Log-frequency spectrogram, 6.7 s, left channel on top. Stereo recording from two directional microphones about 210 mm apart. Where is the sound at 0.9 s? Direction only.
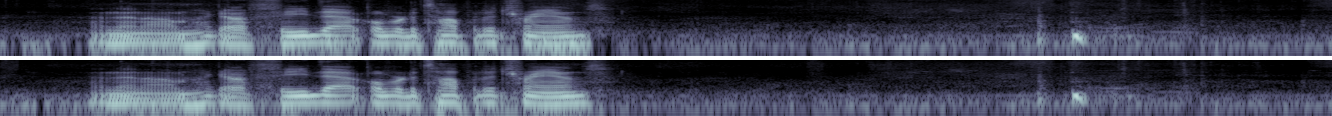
10° left (ahead or behind).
